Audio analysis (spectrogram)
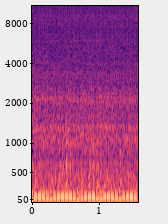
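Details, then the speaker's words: Salvage-auction Ferrari misfiring at idle: coil harness unplugged on cylinders five and two to test ignition, idle turns lumpy with a regular low beat as that cylinder stops firing; change confirms ignition on those cylinders is good, vacuum leak test next. "got the harness I've undone it and it definitely has changed"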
